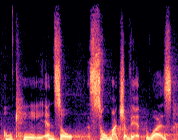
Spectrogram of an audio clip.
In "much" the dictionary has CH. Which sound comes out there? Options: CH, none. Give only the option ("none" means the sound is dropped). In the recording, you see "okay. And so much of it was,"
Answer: CH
